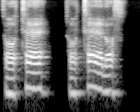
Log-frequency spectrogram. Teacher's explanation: the acute accents, such as the one on telos, meant that the syllable took a rise in pitch of up to a fifth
